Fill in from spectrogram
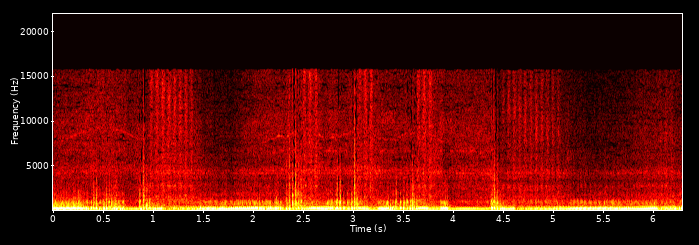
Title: Ross 240sx rough idle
